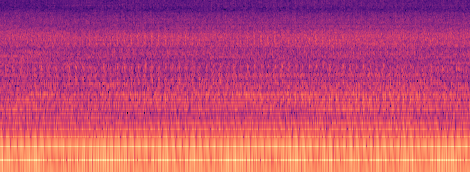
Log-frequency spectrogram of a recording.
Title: стук мотора "на холодную"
